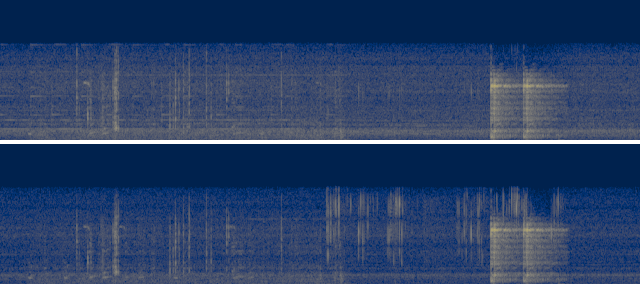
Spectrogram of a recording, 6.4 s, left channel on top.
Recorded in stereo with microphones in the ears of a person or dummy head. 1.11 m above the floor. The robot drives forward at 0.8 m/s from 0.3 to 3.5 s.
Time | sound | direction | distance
0.8 | crushing | 20° left (ahead or behind) | ?
3.3 | chewing | 75° right (ahead or behind) | ?
4.9 | hammering | 10° left (ahead or behind) | ?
